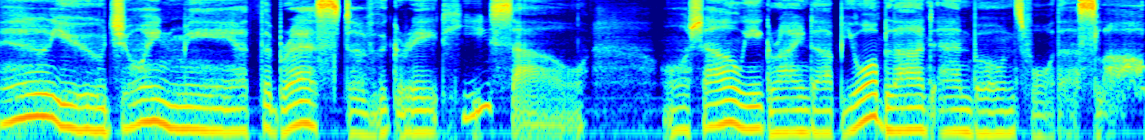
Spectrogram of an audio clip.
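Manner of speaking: menacing, threatening voice. Voicing an unseen figure in a dark theater threatening a player: menacing voice from the dark. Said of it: "a voice nears you and says".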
